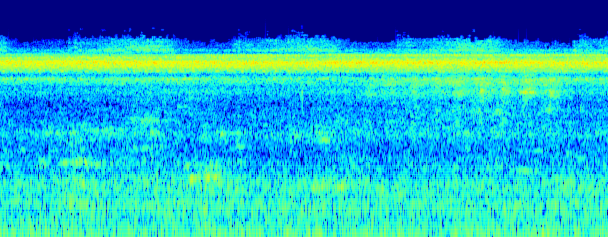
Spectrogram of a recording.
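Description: Steady, high-pitched insect chorus buzzing without a break, over faint outdoor background noise.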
